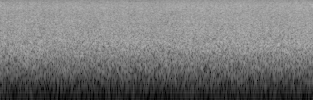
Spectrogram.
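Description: A cold mountain stream flowing out of the mountains near Banff and Jasper, with snow along its banks: a steady, loud, broadband rush of water that stays constant throughout, with no voices.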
